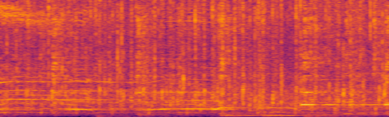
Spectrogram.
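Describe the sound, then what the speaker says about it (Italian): Steady crowd clapping at an outdoor dance event in Piazza Le Monache, Ruvo di Puglia, sustained for a few seconds over background music. "Un applauso a Davide ed Emilia."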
